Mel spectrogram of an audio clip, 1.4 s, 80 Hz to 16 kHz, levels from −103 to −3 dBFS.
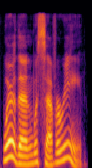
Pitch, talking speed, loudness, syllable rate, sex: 220 Hz, 175 wpm, -16 LUFS, 5.7 syllables/s, female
